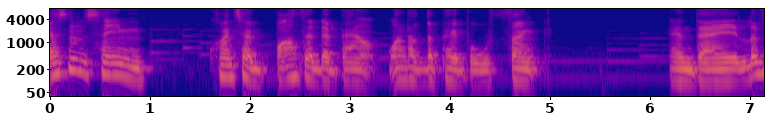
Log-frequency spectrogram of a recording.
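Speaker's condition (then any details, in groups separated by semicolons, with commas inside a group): Friedreich's ataxia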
